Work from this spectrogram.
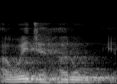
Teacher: او اور اجہرو، اوجہرو ہوگا، واو کو جیم سے ملا دیں گے، بیچ والا الف نہیں پڑھا جائے گا، جیم ساکن پہ قلقلہ ہوگا تو اوجہرو، او سے اوج بنا ہے، اوجہرو۔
